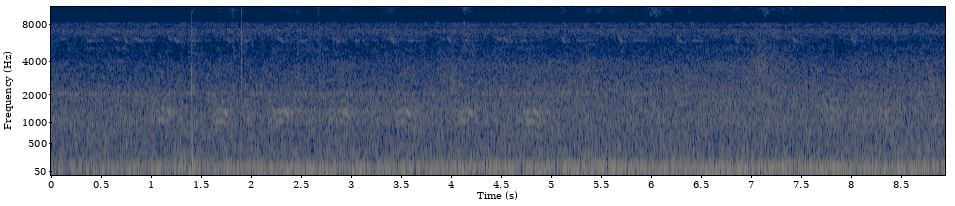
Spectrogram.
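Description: A bird calling a run of short rising-and-falling notes, about two a second, for a few seconds, over a steady low rumble; a single sharp click about a second and a half in.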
